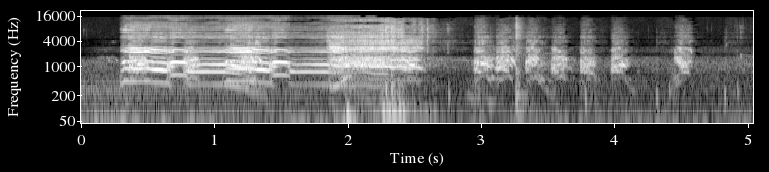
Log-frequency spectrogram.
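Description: Several dogs in the video game Survival Postapocalypse Now bark and yelp in a loud, harsh run, first in long overlapping howling cries, then in a quick string of short barks, close and alone.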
